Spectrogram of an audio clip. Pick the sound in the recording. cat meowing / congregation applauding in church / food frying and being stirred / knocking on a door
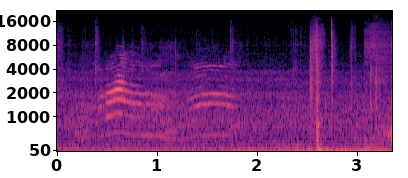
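cat meowing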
